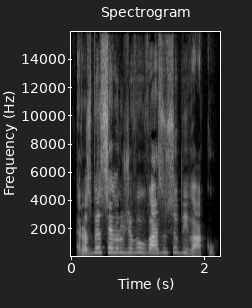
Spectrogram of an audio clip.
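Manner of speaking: high-pitched blurt; blurted confession. A narrator's reading. Boy confessing the broken vase to dad, blurting. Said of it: "Vychrlil jsem ze sebe blesku rychle".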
